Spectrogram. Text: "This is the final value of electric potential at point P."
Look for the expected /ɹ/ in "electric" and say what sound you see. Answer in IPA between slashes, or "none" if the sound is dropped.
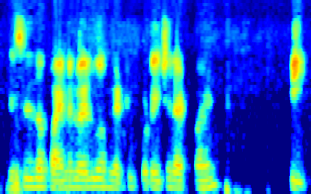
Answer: none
